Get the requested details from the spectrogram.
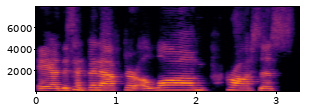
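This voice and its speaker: A thoughtful woman in her forties, from the Bay Area, speaks as an author and journalist guest. Her answers come steadily, with frequent pauses and fillers. She is recorded over a video call webcam in a home living room. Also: medium pitch, fairly even intonation, fairly bright tone. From San Francisco Bay Area, US. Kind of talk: reflective interview answers.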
